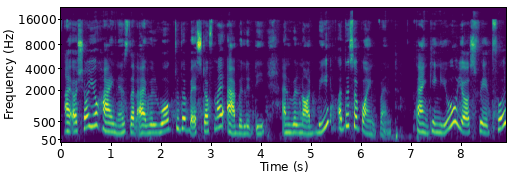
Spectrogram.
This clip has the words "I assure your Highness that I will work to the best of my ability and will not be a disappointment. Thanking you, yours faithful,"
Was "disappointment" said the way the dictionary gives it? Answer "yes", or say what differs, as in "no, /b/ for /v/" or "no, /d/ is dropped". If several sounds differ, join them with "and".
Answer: yes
